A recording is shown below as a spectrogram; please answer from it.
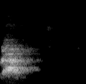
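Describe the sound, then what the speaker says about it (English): A single close dog bark, short and loud, quickly fading to silence. "I got two dogs over here barking"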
